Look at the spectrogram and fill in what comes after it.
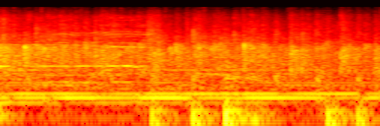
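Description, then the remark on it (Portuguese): An audience claps together for a music team in a steady, dense wash of applause, sustained across the moment with some low thumps and a faint background hum. “Gente, eu queria pedir uma, uma salva de palmas específica para essa equipe de música maravilhosa, maravilhosa.”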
